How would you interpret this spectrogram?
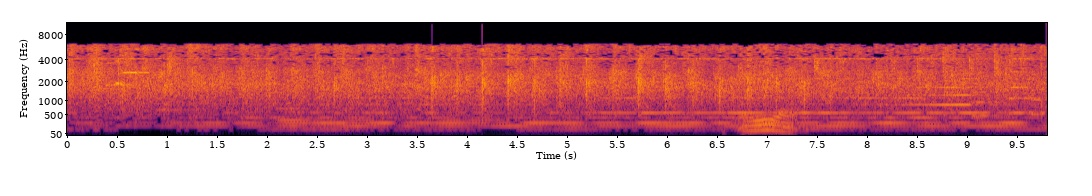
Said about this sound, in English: So please, please help me in giving Maharaj the sweetest applause that you have ever given.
